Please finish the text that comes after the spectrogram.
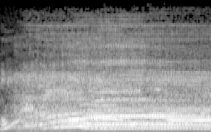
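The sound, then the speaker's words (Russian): Several voices hum a steady, droning tone in imitation of jet airplanes, answering a call on a record to hum like jet planes, the pitch sliding upward at the start and then holding loud and even for a few seconds. “А гудеть вы умеете, как реактивные самолеты?”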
